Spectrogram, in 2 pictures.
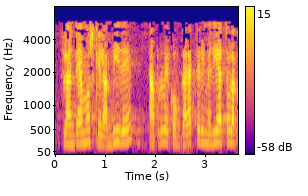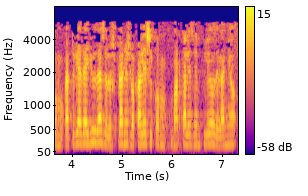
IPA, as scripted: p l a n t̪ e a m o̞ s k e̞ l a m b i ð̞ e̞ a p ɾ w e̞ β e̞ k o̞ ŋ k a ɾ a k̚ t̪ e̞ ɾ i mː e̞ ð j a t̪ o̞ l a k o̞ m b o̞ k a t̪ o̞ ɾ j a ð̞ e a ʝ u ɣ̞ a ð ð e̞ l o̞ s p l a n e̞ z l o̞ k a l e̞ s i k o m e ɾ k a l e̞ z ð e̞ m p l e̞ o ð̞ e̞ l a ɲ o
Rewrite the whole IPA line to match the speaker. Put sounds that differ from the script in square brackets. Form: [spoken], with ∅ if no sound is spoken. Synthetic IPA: p l a n t̪ e a m o̞ s k e̞ l a m b i ð̞ e̞ a p ɾ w e̞ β e̞ k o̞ ŋ k a ɾ a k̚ t̪ e̞ ɾ i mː e̞ ð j a t̪ o̞ l a k o̞ m b o̞ k a t̪ o̞ ɾ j a ð̞ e a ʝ u [ð̞] a [z] ð e̞ l o̞ s p l a n e̞ z l o̞ k a l e̞ s i k o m [a] ɾ k a l e̞ z ð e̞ m p l e̞ o ð̞ e̞ l a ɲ o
